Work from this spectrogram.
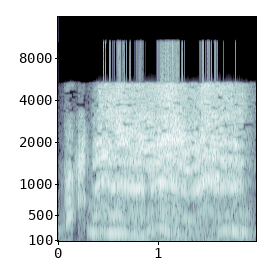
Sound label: scream, poisoncrab; svencoop; hl2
